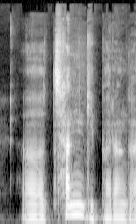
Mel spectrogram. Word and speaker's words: 찬기파랑가: ' 찬기 파랑 가 ' 라고 읽어야 한다 .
